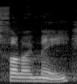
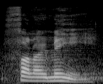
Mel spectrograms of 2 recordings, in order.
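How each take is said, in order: First: "Follow me" with Follow leaned on; stress on Follow. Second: "Follow me" with the weight on me; stress on me. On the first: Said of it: "he doesn't say". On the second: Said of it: "the stress is on the different word". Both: Shown as a demonstration.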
